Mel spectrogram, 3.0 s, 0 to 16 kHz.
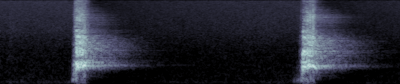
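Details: Female Dachshund learning to count, barking on cue: two short, sharp barks about 1.7 seconds apart, indoors, with a person praising her between them.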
